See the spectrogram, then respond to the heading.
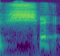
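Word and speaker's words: Schitt: The second I started watching it, I was like, how are they allowed to say shit? – Because it's spelled S-C-H. – Doesn't matter. Like, they're still saying shit.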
